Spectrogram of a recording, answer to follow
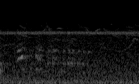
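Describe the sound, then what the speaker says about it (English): Wild turkeys gobbling from over a hill during a morning turkey hunt, faint and distant under steady outdoor background noise, a brief louder call rising near the start. "It's like a ton of birds gobbling over the hill."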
